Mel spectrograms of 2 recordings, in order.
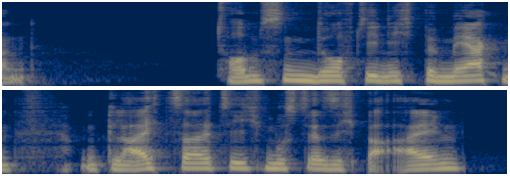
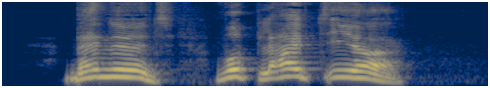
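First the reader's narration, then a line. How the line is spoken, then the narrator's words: Shouting. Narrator (German): schrie Paul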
